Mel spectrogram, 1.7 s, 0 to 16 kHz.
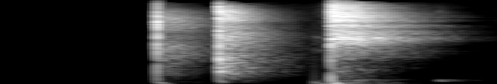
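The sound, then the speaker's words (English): Three sharp, loud hand claps in quick succession, made by several people at once. The last one sounds slightly smeared, as if not everyone hit it together, and there is no talking. “All right, let's clap on 15.”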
